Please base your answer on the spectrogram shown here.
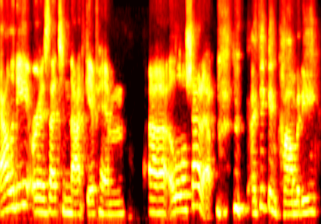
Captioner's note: chuckles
